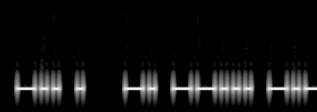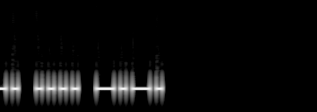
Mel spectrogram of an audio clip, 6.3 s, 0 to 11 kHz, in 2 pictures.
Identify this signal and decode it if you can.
Morse code, heard as a keyed tone, about 20 wpm, 700 Hz. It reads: DE N7CHC
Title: USA Callsign DE Callsign - 5 Characters - 20wpm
